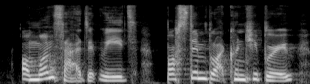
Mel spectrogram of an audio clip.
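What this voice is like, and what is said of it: Usual voice. Nothing is said of it.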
